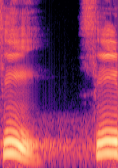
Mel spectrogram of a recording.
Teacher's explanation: penyebutan huruf fa yang benar adalah ada keluar napas fi bukan pi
